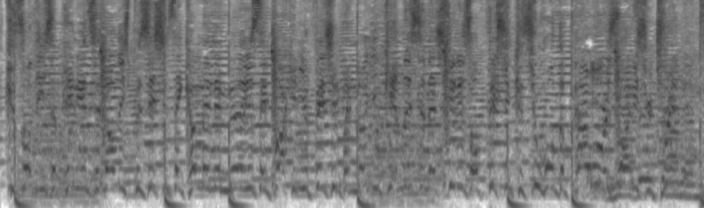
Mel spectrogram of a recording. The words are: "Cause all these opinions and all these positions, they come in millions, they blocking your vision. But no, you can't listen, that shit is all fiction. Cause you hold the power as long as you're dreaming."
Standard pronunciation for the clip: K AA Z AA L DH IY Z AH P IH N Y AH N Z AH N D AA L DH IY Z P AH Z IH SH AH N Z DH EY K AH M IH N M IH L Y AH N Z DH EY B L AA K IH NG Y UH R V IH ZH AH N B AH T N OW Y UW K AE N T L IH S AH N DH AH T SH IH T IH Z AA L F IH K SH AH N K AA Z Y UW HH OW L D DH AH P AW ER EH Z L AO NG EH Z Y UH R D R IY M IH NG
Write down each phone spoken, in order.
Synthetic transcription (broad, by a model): K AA Z AA L DH IY Z AH P IH N Y AH N Z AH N AA L DH IY Z P AH Z IH SH AH N Z DH EY K AH M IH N M IH L Y AH N Z DH EY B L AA K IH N Y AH R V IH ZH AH N B AH T N OW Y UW K AE N T L IH S AH N DH AH T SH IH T IH Z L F IH K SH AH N K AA Z Y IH HH OW L D DH AH P AW ER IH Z W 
